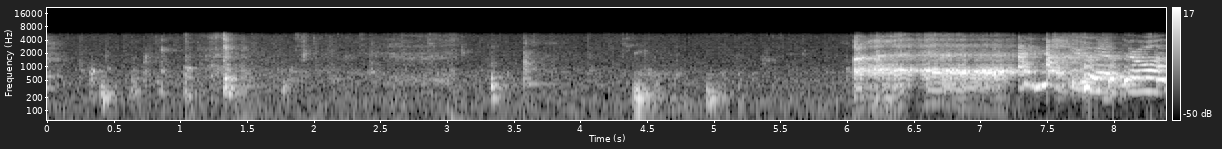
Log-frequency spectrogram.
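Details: During a burping contest between two females, a loud, prolonged rumbling belch of about two seconds in a quiet room with faint clicks and shuffling: burping.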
